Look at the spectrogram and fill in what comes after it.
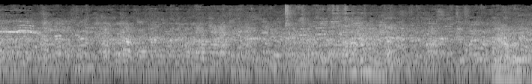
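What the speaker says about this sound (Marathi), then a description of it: "एवढी गर्दी आहे बापरे, फुल गर्दी आहे." Devotees queuing at Ekvira temple at night fill the air with dense, continuous crowd chatter, many overlapping voices at close and middle distance, with occasional laughter and no pause.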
